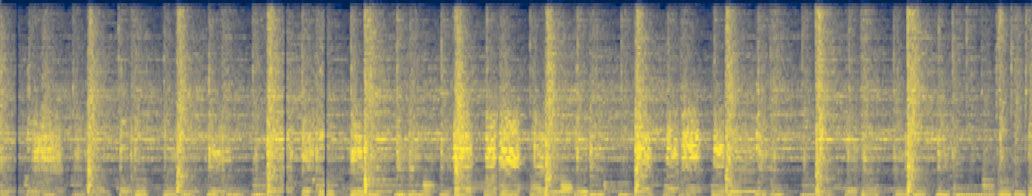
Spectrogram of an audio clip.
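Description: A band plays an instrumental passage between sung lines of a Dutch-language song, with drums keeping a steady beat under the instruments.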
